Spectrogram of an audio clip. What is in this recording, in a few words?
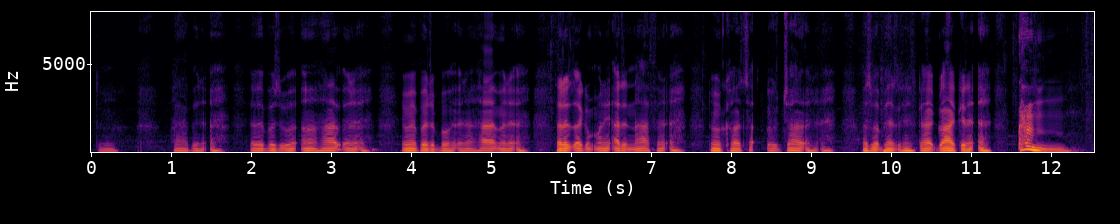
recordin Mic Input; flstudio; Vocals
